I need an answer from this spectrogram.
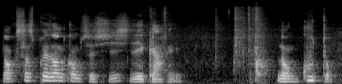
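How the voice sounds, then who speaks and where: A man's voice: mid-range voice, normal speed, background noise. A man giving casual food-tasting commentary to camera, chatty and frank, sometimes talking while chewing. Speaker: YouTuber tasting foreign food.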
